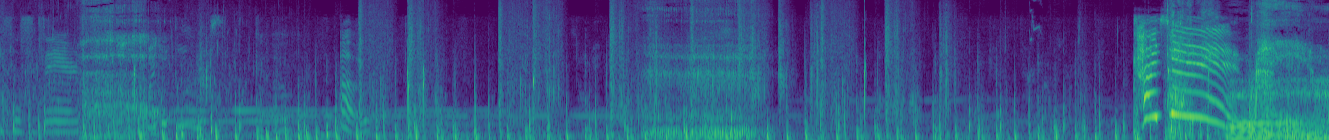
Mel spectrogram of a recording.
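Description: Footsteps crunch steadily on stone and gravel.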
